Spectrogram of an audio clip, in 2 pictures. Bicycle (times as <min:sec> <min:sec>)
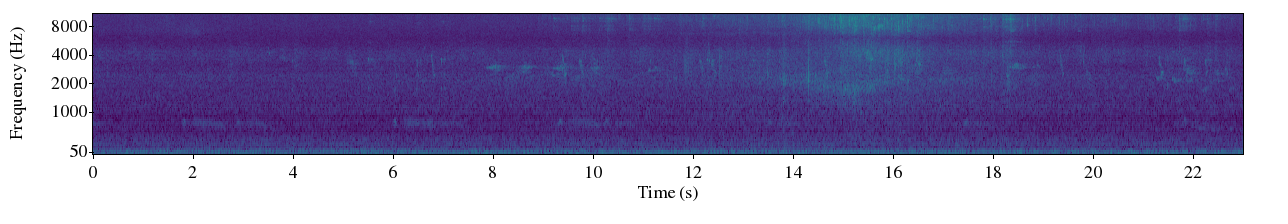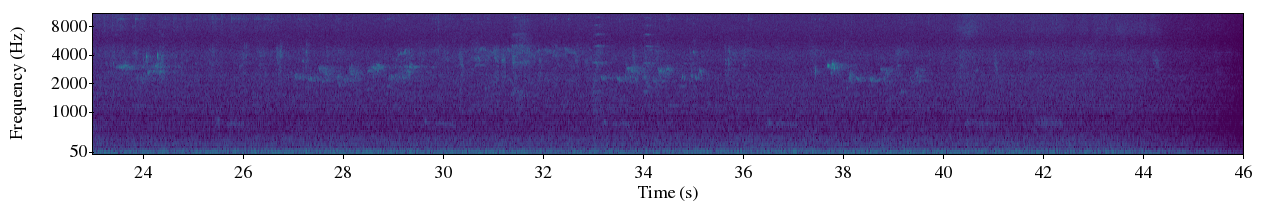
0:10.3 0:21.7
